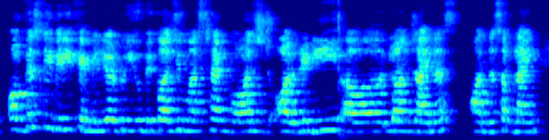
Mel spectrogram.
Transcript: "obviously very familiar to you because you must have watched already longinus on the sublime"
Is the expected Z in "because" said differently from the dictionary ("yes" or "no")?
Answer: no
